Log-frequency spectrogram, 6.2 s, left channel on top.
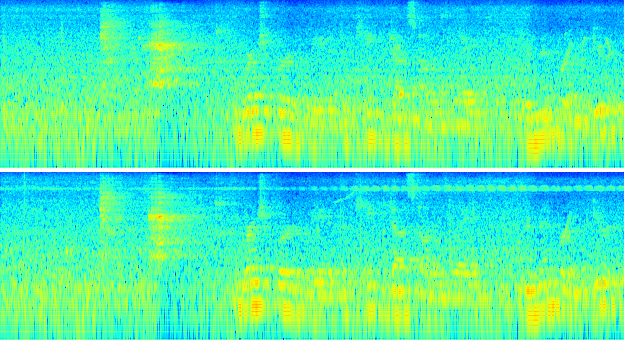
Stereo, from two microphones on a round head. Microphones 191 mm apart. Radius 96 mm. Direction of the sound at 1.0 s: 60° right (ahead or behind).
